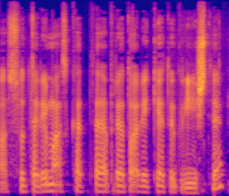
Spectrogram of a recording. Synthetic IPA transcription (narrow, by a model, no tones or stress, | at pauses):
sʊt̪ɐɾʲɪmɐskɐt̪pʲɾʲiɛt̪oːɾʲɛɪkʲeːt̪uɡɾʲiːʃʲt̪ʲɪ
